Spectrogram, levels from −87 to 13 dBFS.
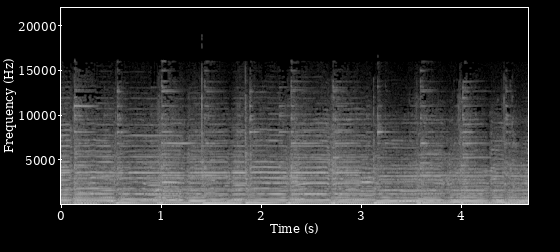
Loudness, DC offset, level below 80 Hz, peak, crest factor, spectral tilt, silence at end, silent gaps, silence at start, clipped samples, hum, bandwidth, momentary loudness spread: -19 LUFS; under 0.1%; -58 dBFS; -6 dBFS; 12 dB; -3.5 dB/octave; 0 s; none; 0 s; under 0.1%; none; 16.5 kHz; 2 LU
